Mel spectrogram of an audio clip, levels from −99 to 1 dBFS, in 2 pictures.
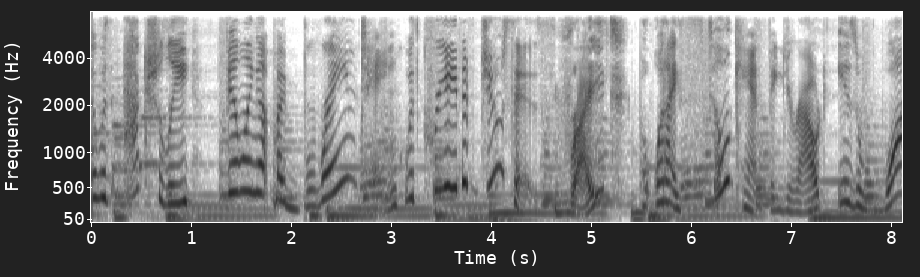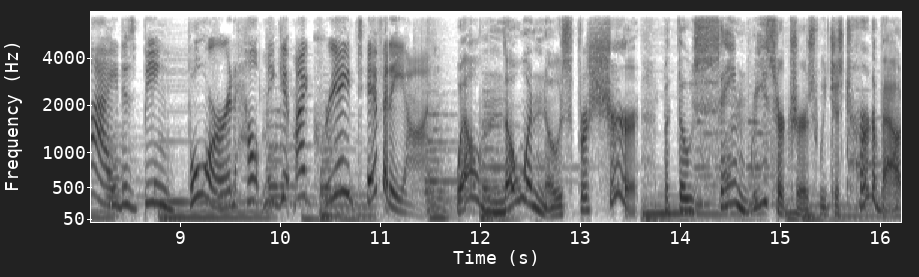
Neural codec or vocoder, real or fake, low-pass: none; real; 7.2 kHz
